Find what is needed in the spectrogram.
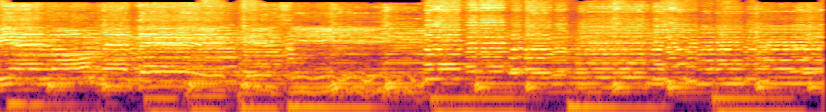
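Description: Norteño music, instrumental break: an accordion plays the melody over an alternating bass line.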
